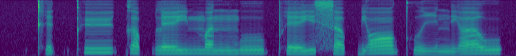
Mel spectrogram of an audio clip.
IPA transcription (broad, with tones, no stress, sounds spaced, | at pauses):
kʰ ɪ˨˥ k̚ pʰ yː˥ k ɐ˧ p̚ l e˧ j m ɐ˨ n m uː˨˧ pʰ e˨˥ j s ɐ˨ p̚ j ɔː˥ kʷʰ iː˨˩ n j ɐ˥ w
